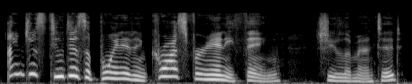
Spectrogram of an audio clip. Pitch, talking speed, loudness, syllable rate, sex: 245 Hz, 145 wpm, -16 LUFS, 5.0 syllables/s, female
